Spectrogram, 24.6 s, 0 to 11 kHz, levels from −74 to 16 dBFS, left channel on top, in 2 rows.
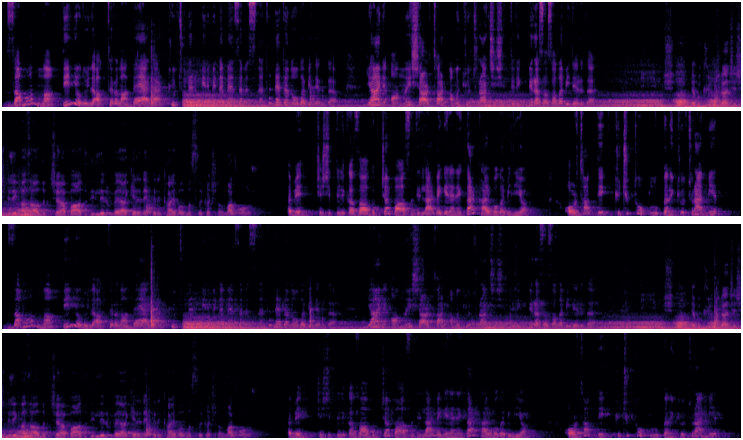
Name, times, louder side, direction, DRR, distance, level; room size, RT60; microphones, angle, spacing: voice 1, 0.1-5.6 6.1-9.9 17.1-21.1 21.7-24.2, left 5 dB, 60° left, 8 dB, 0.9 m, -33 dB
sound 1, 2.2-16.1, right 3 dB, 35° right, 0.8 m, -44 dB
sound 2, 3.0-12.8, left 1 dB, 85° left, 1.9 m, -30 dB
voice 2, 10.6-16.5 22.1-22.2, left 2 dB, 15° left, 5 dB, 0.5 m, -35 dB
24.0 x 8.9 x 2.2 m, 0.96 s
head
